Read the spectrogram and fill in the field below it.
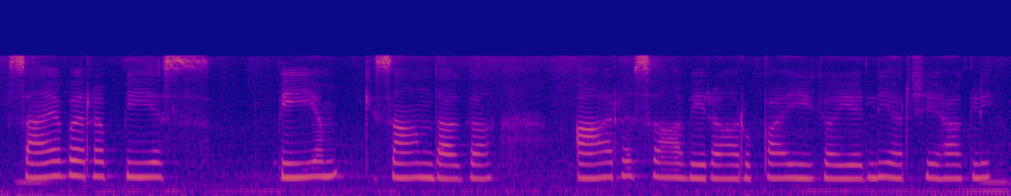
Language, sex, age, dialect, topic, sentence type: Kannada, male, 18-24, Northeastern, agriculture, question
